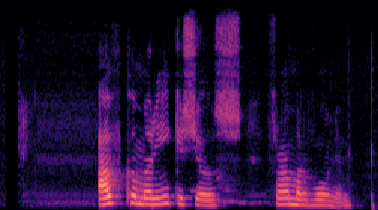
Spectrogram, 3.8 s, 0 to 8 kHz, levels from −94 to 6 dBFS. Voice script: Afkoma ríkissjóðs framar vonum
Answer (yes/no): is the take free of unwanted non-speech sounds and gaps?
yes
